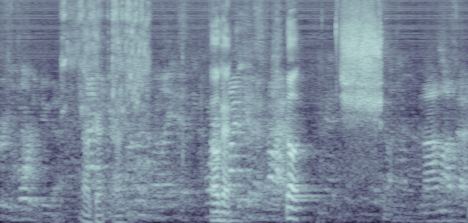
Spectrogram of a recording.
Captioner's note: audience chats indistinctly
